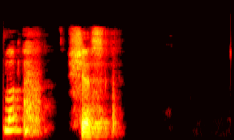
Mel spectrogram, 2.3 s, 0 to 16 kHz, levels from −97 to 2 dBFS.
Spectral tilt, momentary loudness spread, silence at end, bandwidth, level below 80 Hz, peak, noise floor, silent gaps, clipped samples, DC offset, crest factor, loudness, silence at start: -3.5 dB/octave; 15 LU; 1.15 s; 8 kHz; -62 dBFS; 0 dBFS; under -90 dBFS; none; under 0.1%; under 0.1%; 22 dB; -19 LUFS; 0.05 s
